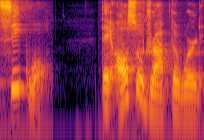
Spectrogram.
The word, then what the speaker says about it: SQL: of the language said we can simply remove the vowels and still pronounce its sequel they also dropped the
